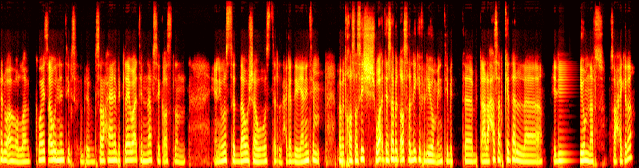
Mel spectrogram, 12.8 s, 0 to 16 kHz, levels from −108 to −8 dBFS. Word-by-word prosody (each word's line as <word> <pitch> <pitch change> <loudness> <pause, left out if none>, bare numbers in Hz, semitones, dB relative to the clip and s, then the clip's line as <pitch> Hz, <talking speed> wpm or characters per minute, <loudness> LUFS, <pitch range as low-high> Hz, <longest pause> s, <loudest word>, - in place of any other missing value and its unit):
حلو 180 -2 +1
أوي 160 - +1
والله. 145 +1 -4
كويّس 185 0 0
أوي 180 +1 +4
إن 175 - +4
أنتِ 180 0 +1
بص - - -9
ب 140 -1 -7
بصراحة 165 +4 -2
يعني 175 +1 +3
بتلاقي 175 +1 +1
وقت 180 0 0
لنَفْسِك 165 -1 -3
أصلًا، 150 -4 -8 0.5
يعني 150 - -4
وِسط 170 0 0
الدوشة، 155 +1 +2
ووِسط 150 +2 -3
الحاجات 150 +3 -5
دي. 140 -3 -1
يعني 145 +4 +3
أنتِ 175 +2 +2
م 165 -3 +1 0.4
ما - - +5
بتخصّصيش 170 +4 +4
وقت 190 0 +5
ثابت 190 +1 +3
أصلًا 190 -1 +2
ليكِ 195 +2 +2
في 170 - -5
اليوم، 155 -3 +1
إن 140 - -3
أنتِ 160 +1 -4
بت 150 -2 -5 0.2
بت 150 -1 -2
على 145 0 +3
حَسَب 185 +1 0
كده 190 -3 +1
ال 145 -5 -1 0.4
اليوم 165 +1 +1
نَفْسه، 150 -1 -3
صح 150 +1 -3
كده؟ 170 +10 0
165 Hz, 205 wpm, -22 LUFS, 150-180 Hz, 0.5 s, ما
